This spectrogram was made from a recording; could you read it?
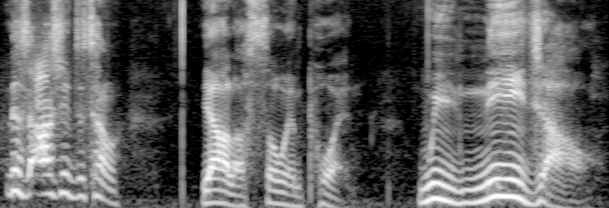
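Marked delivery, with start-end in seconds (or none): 1.6-4.5 tender praise. Retold or imitated. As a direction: say it gently, very slow. Lady's tender praise retold.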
